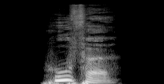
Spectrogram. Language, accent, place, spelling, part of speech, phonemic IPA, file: German, Germany, Berlin, Hufe, noun, /ˈhuːfə/, De-Hufe.ogg
- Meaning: 1. a land unit approximately equal to a virgate 2. agricultural property, especially that owned by a free peasant (in this sense very common in blood and soil ideology)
